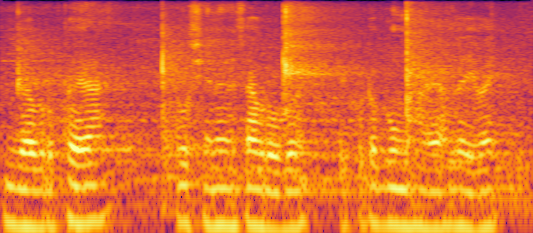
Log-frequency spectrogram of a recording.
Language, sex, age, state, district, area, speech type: Bodo, male, 18-30, Assam, Chirang, rural, spontaneous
